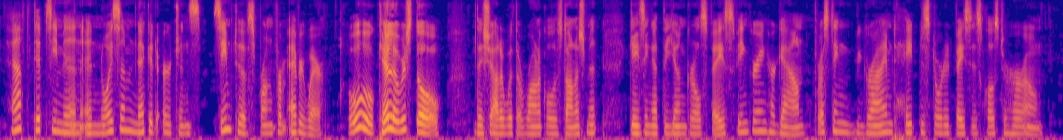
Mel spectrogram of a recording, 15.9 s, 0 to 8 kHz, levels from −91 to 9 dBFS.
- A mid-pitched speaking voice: Yes, medium, 170 Hz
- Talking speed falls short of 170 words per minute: Yes, average, 145 wpm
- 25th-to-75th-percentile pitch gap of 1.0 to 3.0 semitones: No, average, 3.4 semitones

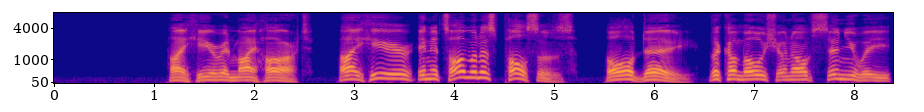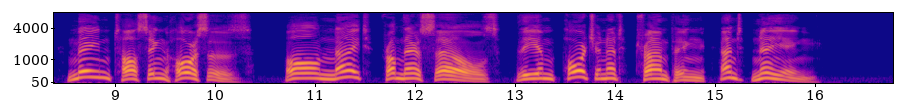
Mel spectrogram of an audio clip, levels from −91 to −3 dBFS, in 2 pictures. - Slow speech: Yes, slow, 105 wpm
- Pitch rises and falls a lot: Yes, wide, 7.1 semitones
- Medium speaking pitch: Yes, medium, 175 Hz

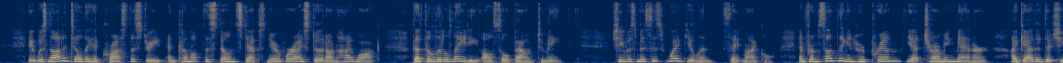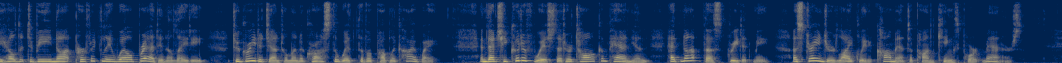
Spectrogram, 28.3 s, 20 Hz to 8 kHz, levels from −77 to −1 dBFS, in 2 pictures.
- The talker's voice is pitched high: Yes, high, 220 Hz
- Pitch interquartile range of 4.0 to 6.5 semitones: Yes, average, 5.1 semitones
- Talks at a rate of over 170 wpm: Yes, average, 200 wpm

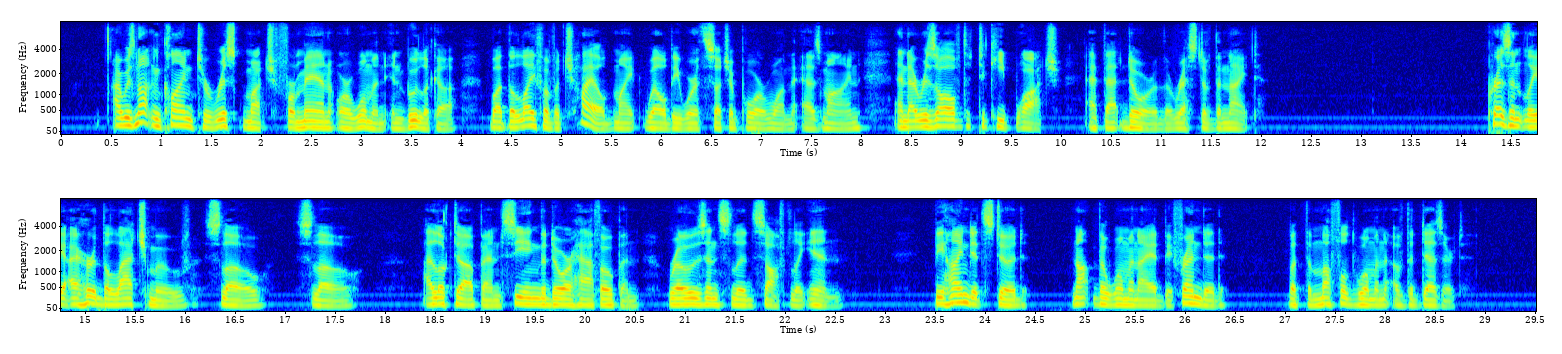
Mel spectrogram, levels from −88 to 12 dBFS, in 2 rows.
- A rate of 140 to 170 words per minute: Yes, average, 165 wpm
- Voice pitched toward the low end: Yes, low, 110 Hz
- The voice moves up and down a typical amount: Yes, average, 3.3 semitones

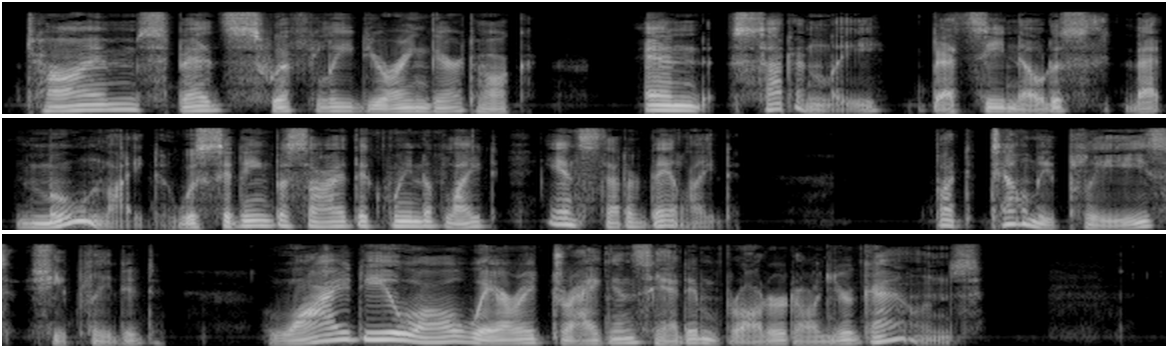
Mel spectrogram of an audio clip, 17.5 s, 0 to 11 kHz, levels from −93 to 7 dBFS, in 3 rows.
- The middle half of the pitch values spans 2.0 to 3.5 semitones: No, wide, 5.5 semitones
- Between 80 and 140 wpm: Yes, slow, 135 wpm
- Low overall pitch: Yes, low, 125 Hz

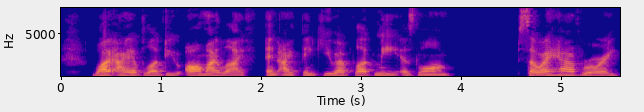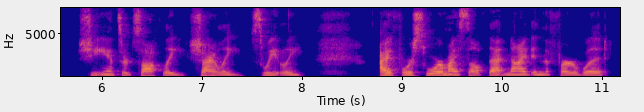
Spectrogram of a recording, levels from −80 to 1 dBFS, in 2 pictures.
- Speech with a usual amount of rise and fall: No, narrow, 1.9 semitones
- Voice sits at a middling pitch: Yes, medium, 170 Hz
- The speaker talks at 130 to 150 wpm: No, average, 190 wpm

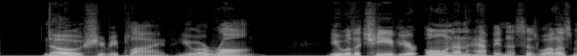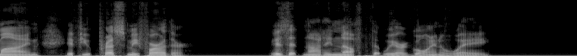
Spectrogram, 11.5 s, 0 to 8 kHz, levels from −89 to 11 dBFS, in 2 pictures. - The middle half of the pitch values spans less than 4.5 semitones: No, wide, 5.4 semitones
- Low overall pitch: Yes, very low, 85 Hz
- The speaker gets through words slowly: No, average, 155 wpm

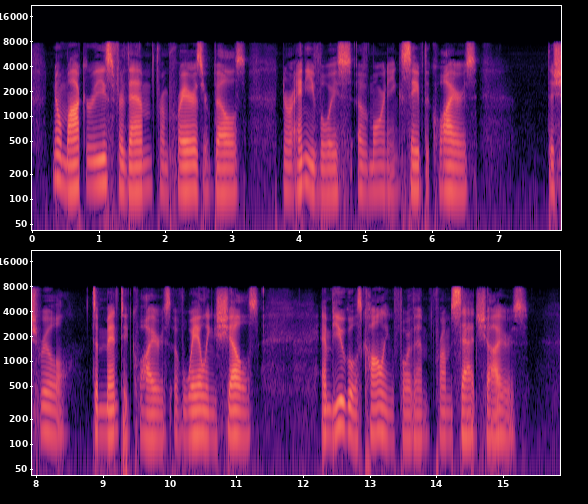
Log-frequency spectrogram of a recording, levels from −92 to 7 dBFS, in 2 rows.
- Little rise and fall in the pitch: Yes, narrow, 1.8 semitones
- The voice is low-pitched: Yes, low, 125 Hz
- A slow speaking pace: Yes, slow, 115 wpm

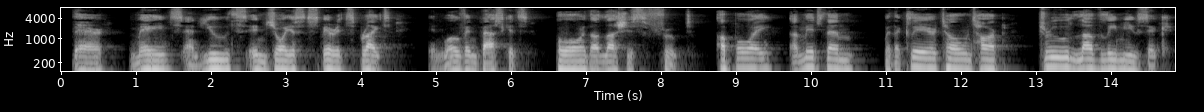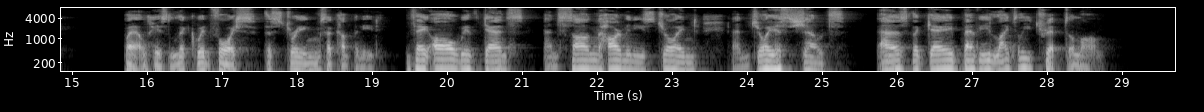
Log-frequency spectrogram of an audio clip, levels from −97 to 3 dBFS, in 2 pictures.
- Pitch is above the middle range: No, low, 115 Hz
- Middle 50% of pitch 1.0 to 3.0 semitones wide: Yes, narrow, 2.6 semitones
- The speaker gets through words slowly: Yes, slow, 105 wpm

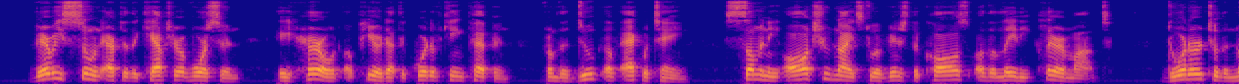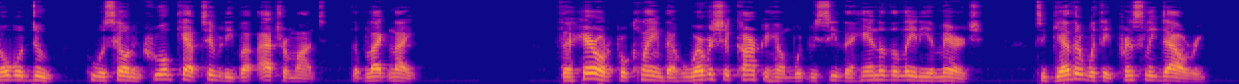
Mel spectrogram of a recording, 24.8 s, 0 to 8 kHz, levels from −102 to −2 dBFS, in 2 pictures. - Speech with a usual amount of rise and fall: Yes, average, 3.8 semitones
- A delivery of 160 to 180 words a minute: Yes, average, 175 wpm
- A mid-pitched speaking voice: Yes, medium, 145 Hz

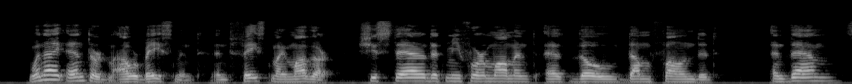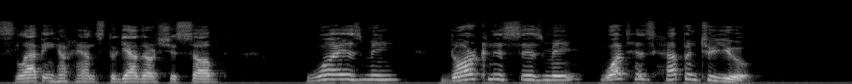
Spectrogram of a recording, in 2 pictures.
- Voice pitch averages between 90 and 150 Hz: Yes, medium, 140 Hz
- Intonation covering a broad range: Yes, wide, 6.6 semitones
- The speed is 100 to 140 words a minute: Yes, slow, 135 wpm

